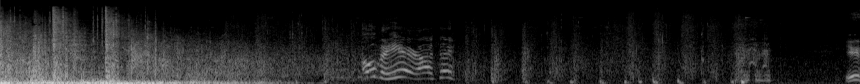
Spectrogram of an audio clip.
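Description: Footsteps run quickly over grass and stone.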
